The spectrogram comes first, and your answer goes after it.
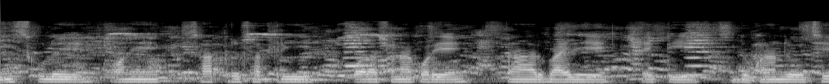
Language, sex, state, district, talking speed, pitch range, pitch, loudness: Bengali, male, West Bengal, Cooch Behar, 70 wpm, 115-120 Hz, 115 Hz, -16 LUFS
